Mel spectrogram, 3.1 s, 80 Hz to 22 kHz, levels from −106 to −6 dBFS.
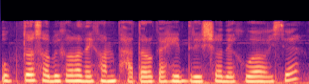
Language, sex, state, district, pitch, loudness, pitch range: Assamese, female, Assam, Kamrup Metropolitan, 235 Hz, -15 LUFS, 220-245 Hz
